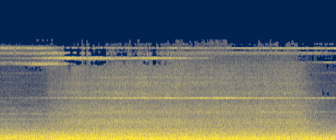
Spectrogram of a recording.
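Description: High-speed train running along the station tracks: a steady rumble and hiss of wheels on rail with a steady electric hum. The hiss swells about a second in and eases near the end.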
